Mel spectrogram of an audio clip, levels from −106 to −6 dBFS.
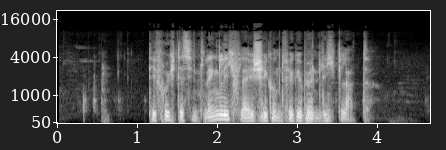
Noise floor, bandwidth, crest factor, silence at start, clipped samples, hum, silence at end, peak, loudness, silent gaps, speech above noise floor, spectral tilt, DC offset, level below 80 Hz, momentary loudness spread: -65 dBFS; 10.5 kHz; 20 dB; 0.35 s; under 0.1%; none; 0.75 s; -2 dBFS; -18 LUFS; none; 46 dB; -4 dB/octave; under 0.1%; -52 dBFS; 14 LU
